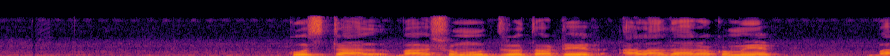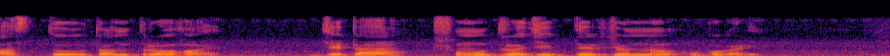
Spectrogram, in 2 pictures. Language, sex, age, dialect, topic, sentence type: Bengali, male, 51-55, Standard Colloquial, agriculture, statement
